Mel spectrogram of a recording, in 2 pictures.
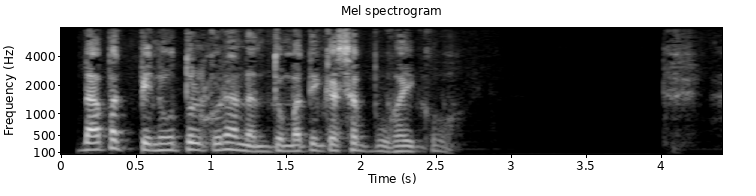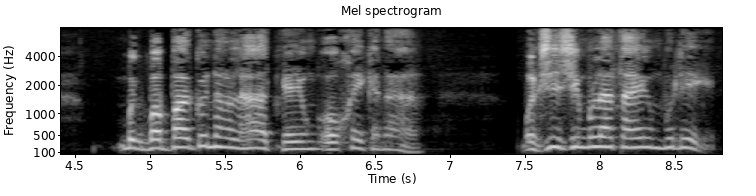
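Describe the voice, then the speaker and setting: An actor playing a pleading, self-centred young lover in a Filipino radio drama, insistent and melodramatic. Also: male voice, on the high side, animated, moderate pace, long pauses, darkish tone, slightly rough. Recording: music behind the voice.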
